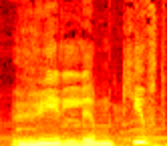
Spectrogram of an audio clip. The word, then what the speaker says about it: Вильгельм Кифт: На самом деле, Вильгельм Кифт, как правильно его имя произносится по-голландски, его должность называлась генерал-директор.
